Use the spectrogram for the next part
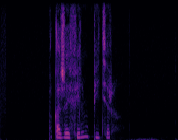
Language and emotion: Russian, neutral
